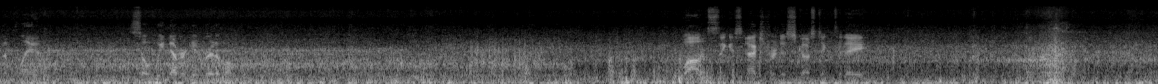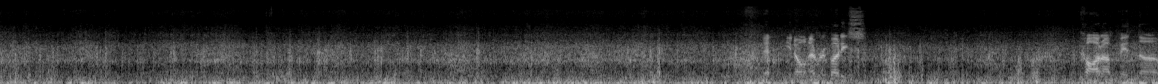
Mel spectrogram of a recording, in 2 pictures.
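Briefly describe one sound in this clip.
Road noise and engine rumble fill the cab of a pickup truck driving at highway speed.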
